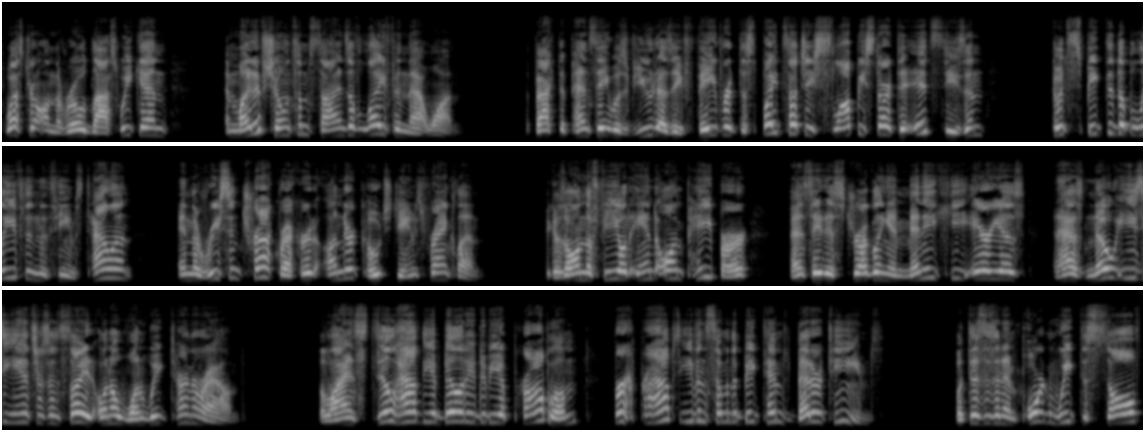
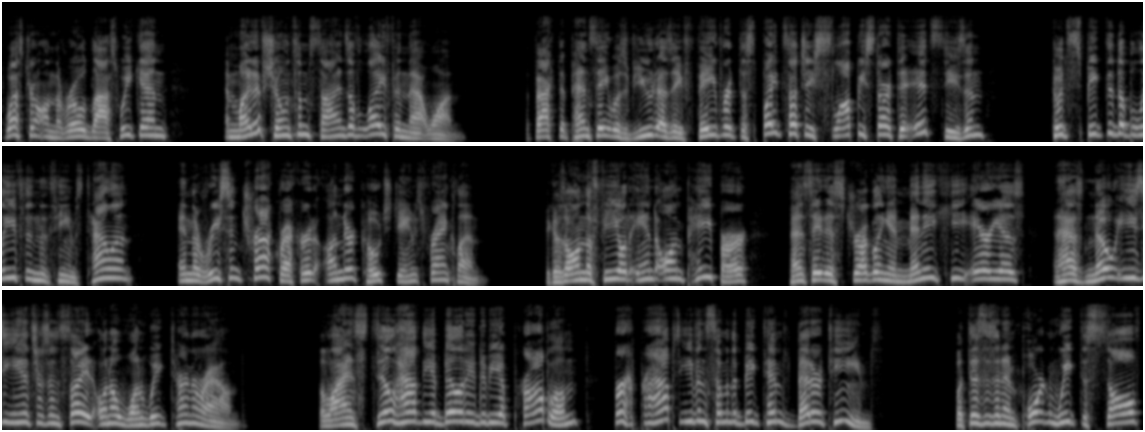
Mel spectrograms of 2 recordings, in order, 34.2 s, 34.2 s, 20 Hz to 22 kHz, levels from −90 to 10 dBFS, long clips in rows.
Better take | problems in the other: second | thin; very; fading below 300 Hz

